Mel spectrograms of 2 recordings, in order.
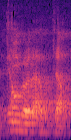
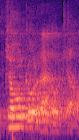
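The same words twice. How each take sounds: First: Said in the usual way. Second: "Don't" stressed first and a little louder; father on the phone to his scared son, stressing "Don't"; father's firm warning. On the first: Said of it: "him saying". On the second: Retold or imitated. Son recalls his father warning him, leaning on "Don't". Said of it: "He says".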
